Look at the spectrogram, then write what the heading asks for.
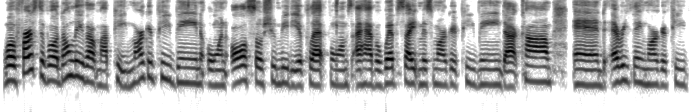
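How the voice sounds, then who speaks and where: A woman's voice: fairly low pitch, steady tone, moderate pace, a little mellow. A middle-aged woman chatting casually and talkatively as an interview guest on a video call. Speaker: interview guest, playwright promoting her play. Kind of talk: casual chat. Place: indoor room at home, on a video call.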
